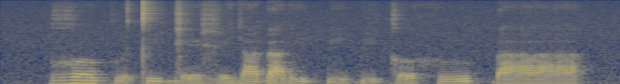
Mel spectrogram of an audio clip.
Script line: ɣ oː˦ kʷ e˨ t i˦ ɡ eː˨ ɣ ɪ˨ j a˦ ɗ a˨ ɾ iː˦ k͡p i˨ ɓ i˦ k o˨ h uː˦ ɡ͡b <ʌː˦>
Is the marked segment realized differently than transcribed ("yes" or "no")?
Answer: yes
